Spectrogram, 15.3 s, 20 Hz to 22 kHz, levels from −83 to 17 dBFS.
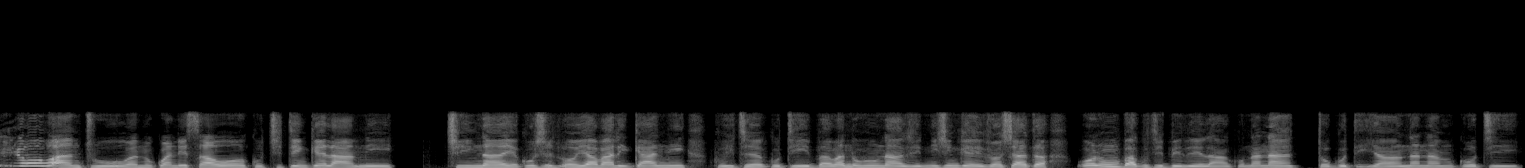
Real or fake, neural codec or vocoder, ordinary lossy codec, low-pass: fake; codec, 16 kHz in and 24 kHz out, 0.4 kbps, LongCat-Audio-Codec, two codebook decoder; AAC, 48 kbps; 7.2 kHz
